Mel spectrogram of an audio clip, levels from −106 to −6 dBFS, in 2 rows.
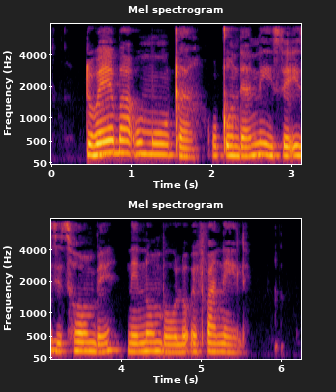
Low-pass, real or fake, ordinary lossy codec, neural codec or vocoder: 7.2 kHz; real; MP3, 64 kbps; none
